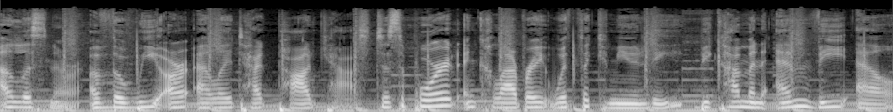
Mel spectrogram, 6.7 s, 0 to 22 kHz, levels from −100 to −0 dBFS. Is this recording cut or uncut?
uncut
